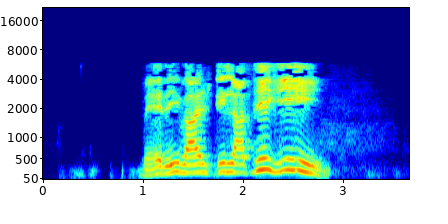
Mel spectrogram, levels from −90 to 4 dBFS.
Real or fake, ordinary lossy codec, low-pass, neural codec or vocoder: fake; MP3, 24 kbps; 7.2 kHz; codec, 16 kHz, 0.8 kbps, ZipCodec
